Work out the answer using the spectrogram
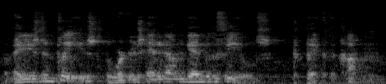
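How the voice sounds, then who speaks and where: A man narrates a scripted story at a brisk pace. His voice is bright and fairly high for a man. It is picked up slightly from afar in a roomy space. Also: fairly even intonation, recorded from a distance, slight background noise.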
